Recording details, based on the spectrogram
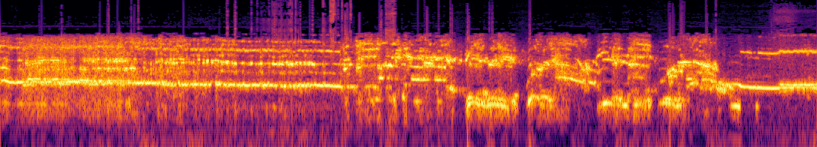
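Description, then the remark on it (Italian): A loud, dense crowd of voices sings and chants in unison at first, then breaks into rowdier cheering and shouting that rises and falls over the following seconds, never pausing, as Mozzecane celebrates its football promotion in the changing room. “Sentiamo i festeggiamenti”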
